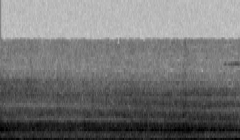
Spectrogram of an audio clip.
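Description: Steady low rumble of outdoor street ambience, with traffic noise and no distinct events.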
